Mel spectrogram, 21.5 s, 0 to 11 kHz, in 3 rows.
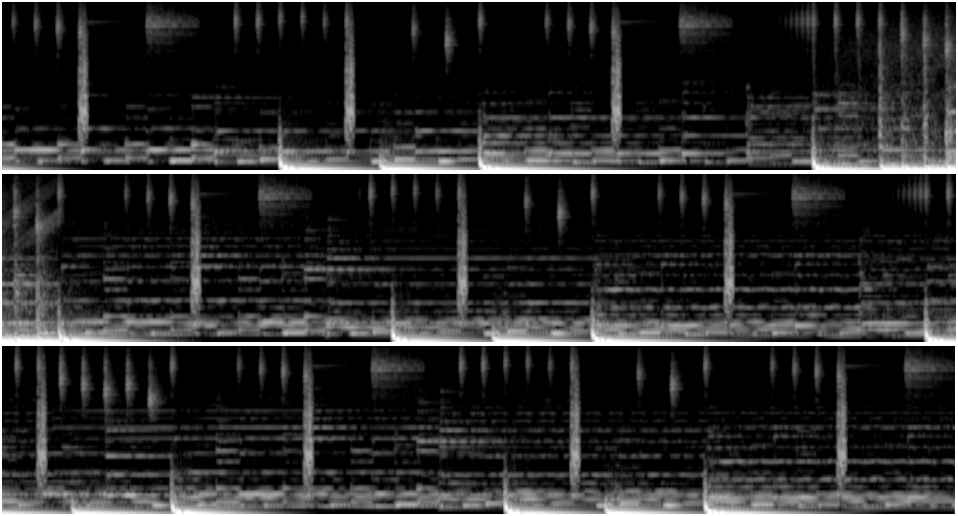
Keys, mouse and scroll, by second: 0.9 click, 5.8-15.5 drag, 18.1 Tab, 21.0 Tab.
